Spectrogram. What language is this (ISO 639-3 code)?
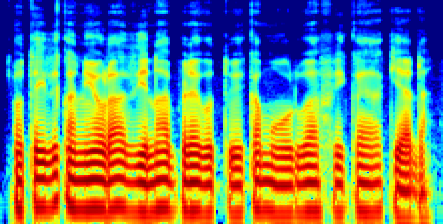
kik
